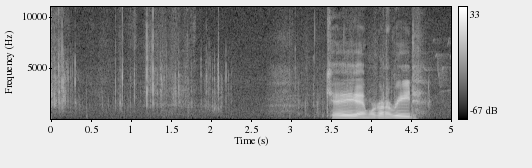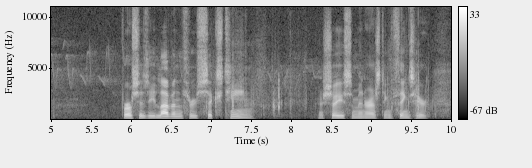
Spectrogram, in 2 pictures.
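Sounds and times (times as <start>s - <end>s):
book pages rustling: 7.5s - 8.3s.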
